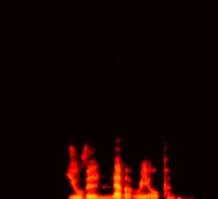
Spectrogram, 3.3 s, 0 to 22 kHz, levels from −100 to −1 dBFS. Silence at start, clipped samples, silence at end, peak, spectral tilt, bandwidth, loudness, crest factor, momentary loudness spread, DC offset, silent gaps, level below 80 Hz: 1 s; under 0.1%; 0.55 s; -14 dBFS; -4 dB/octave; 6.4 kHz; -39 LUFS; 28 dB; 16 LU; under 0.1%; none; -78 dBFS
